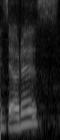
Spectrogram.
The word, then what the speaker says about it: Zotos: Is it did you say Zotos? – Z-O-T-O-S. – Okay. – Or V-O-T-O-Z, really, I guess.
